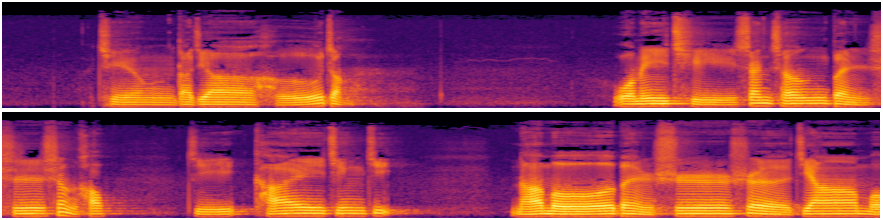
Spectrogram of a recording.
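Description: An elderly man chants slowly in a deep, sustained voice into a microphone.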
